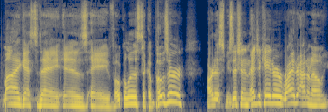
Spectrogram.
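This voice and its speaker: A man's voice: a little high, moderate pace, a bit bright, smooth. A man hosting a music podcast, introducing his guest with rambling enthusiasm. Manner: enthusiastic, rambling, many fillers. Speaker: podcast host.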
